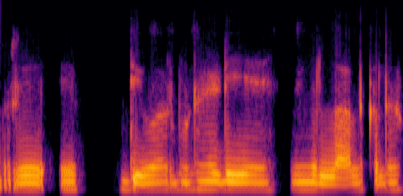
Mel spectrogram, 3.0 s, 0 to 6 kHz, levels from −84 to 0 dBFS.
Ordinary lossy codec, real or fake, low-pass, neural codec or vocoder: AAC, 48 kbps; real; 5.4 kHz; none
